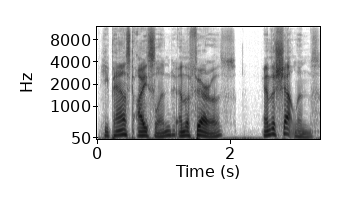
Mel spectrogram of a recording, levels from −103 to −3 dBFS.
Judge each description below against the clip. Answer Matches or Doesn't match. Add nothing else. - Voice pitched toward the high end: Doesn't match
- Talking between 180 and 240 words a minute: Doesn't match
